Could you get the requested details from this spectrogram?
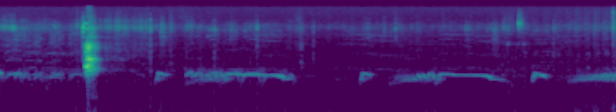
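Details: Spotted dove of the northern Vietnam singing type, kept at a bird farm in Ba Vì near Hanoi, cooing: low mellow notes, short hiccup-like coos alternating with long drawn-out level coos, with a sharp loud click near the start.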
